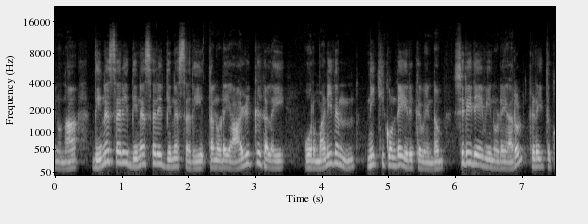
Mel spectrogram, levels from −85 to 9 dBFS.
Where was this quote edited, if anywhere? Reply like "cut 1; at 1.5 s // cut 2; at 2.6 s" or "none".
none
